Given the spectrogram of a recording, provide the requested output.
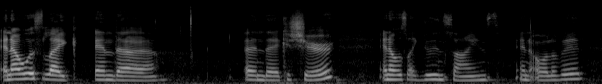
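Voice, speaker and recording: A woman talks in a Venezuelan accent at a fairly high pitch with fairly even intonation. The recording is very clean, with a silent background. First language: Spanish. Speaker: bodybuilder. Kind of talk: casual interview chat.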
